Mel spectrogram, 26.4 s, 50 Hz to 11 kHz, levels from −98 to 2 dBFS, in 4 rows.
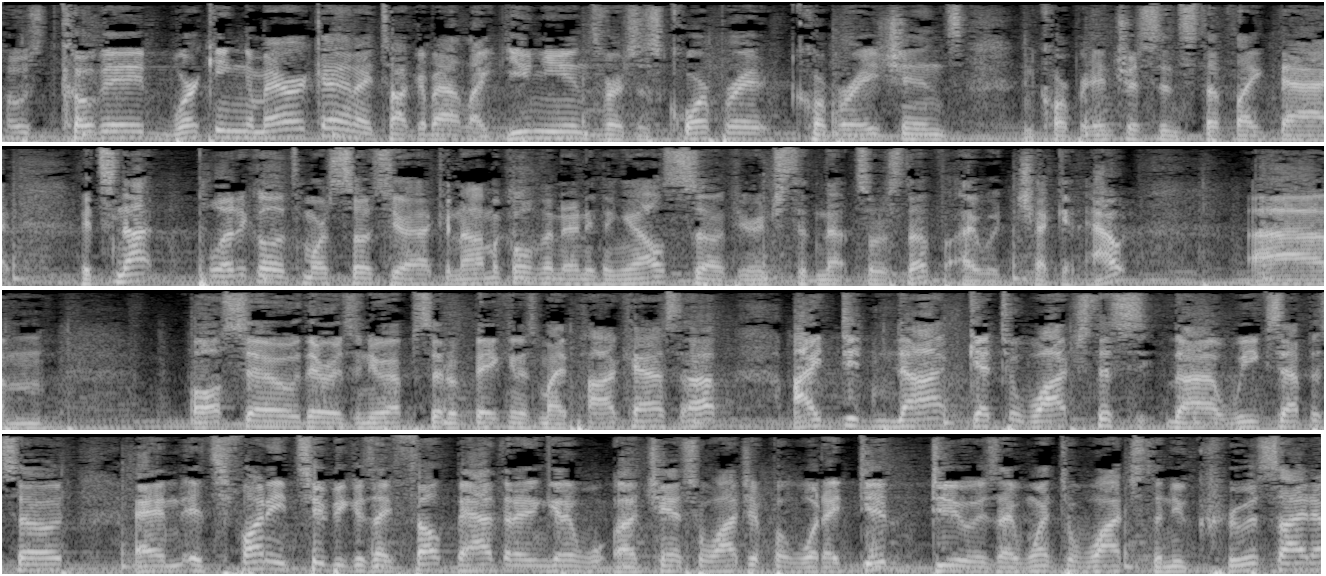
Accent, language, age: American, English, 40-59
